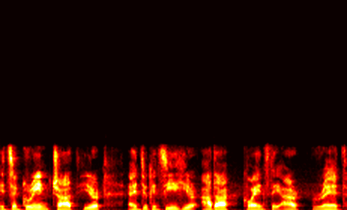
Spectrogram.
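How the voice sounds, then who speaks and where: Speaking at a fairly slow pace with a German accent, a man uses a fairly high pitch and ordinary pitch variation. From Austria. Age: 40s. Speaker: crypto trading streamer. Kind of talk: tutorial. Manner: halting, many fillers.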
